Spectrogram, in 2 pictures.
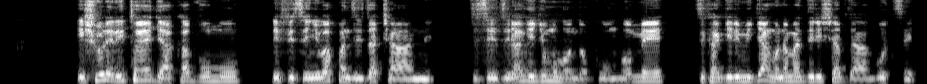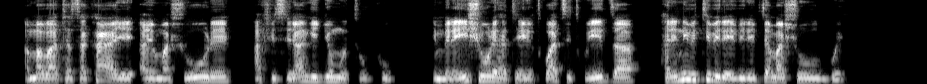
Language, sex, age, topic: Rundi, male, 36-49, education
